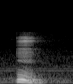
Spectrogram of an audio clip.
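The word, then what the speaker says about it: Ng: Eng is spelled N-G, but pronounced as I-N-G. It is a Cantonese last name, and Cantonese is a dialect of Chinese and it's a native language of Hong Kong. Eng is actually the English way to pronounce the last name, because the tone in Cantonese is not in the English language. The Cantonese way and the real way to pronounce my last name is M.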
